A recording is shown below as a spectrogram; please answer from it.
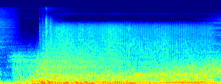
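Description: Low, rumbling, explosion-like sound effect that swells in within the first second and then holds steady.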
